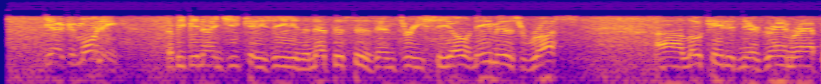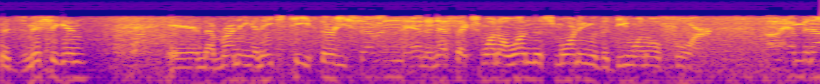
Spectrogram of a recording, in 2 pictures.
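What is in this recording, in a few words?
Hallicrafters HT-37 SX-101; Byron Center, MI.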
